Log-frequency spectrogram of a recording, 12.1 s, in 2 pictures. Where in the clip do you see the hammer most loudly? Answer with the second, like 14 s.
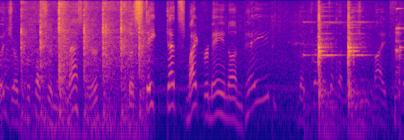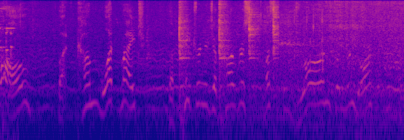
5 s.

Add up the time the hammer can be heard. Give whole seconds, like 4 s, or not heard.
6 s.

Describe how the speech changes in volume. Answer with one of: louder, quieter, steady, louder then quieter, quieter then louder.
quieter.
